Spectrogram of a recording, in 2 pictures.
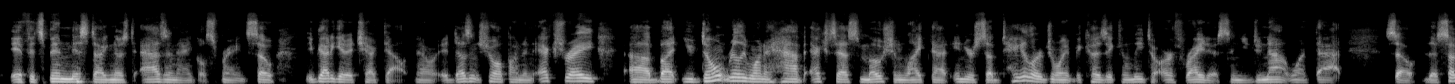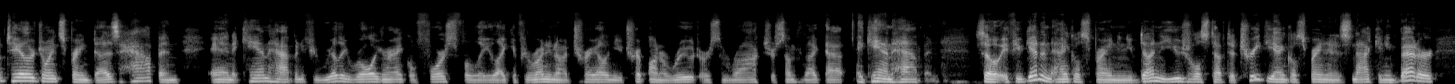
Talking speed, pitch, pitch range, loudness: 240 wpm, 115 Hz, 105-125 Hz, -22 LUFS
